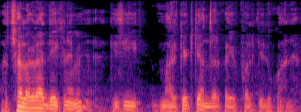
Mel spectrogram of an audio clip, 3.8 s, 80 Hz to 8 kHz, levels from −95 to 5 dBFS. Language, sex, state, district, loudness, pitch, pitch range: Hindi, male, Delhi, New Delhi, -23 LUFS, 85 Hz, 80-100 Hz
